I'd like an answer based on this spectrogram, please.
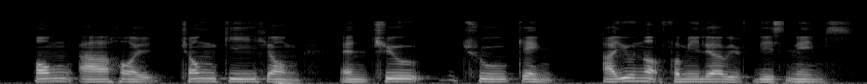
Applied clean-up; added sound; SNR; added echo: none; none; none; none.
